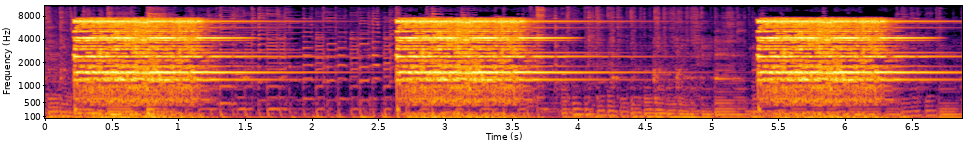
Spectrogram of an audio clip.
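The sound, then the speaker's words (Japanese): A telephone at a school rings three times, each ring a loud, bright trilling burst of about two seconds, its tail fading before the next ring. “その祈りは大抵一本の電話で叶わぬものとなる。”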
